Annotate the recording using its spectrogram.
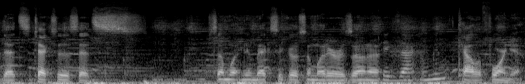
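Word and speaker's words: Méjico: They follow the Christmas tradition from Mexico, and they're not Mexico, they're Mexico. So that's another thing that I learned how to pronounce Mexico the proper way. It was Mexico, and I also learned that it's not even spelled M-E-X-I-C-O, it's M-E-J-I-C-O.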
